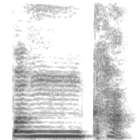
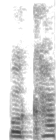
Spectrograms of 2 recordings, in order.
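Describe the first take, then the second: First: It is said with the nasal sound. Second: It is said without the nasal sound. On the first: The speaker calls it right. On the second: The speaker calls it wrong.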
